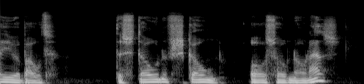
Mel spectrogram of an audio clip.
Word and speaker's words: Scone: It's written scone, but it's pronounced scone.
